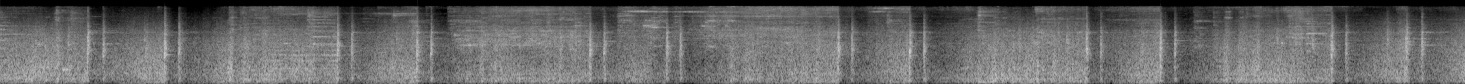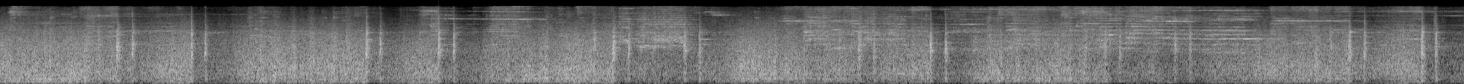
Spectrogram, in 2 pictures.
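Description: Loaded autorack freight cars rolling past close by, their steel wheels clattering over rail joints in an uneven run of knocks, with thin high wheel squeals now and then.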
